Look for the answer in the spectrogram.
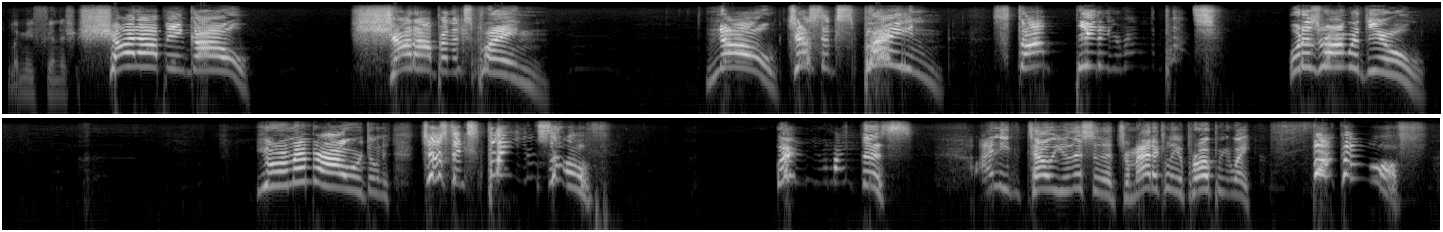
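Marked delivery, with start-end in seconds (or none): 0.6-4.1 loud, fed-up scolding; frustrated yelling. Real, not acted. Yelling at the game characters. 5.3-17.6 higher and louder, demanding; shout, fed up with the stalling; exasperated shouting. Real, not acted. Yelling at the game characters. 20.3-21.5 high, shrill-pitched mock snap; squeaky pretend voice telling him off; mock retort.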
